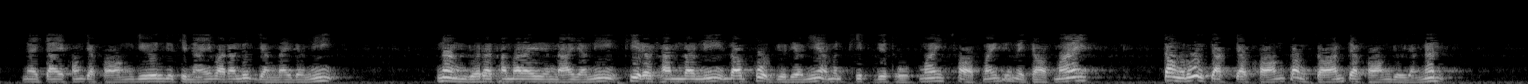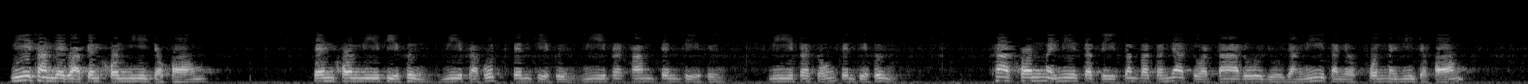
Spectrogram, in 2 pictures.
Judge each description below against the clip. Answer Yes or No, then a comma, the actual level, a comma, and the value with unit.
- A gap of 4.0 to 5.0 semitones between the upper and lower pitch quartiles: Yes, average, 4.6 semitones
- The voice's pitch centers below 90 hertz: No, low, 130 Hz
